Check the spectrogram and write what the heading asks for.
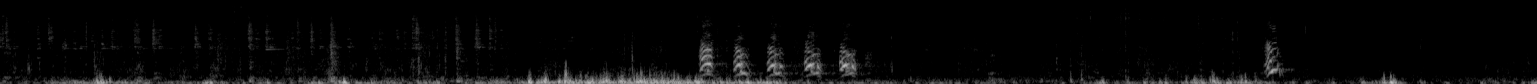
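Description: Wind rumbling on the microphone over open grassland, with a quick run of five short, pitched animal calls about seven seconds in and one more near the end, from the yearling herd or the working dog.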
